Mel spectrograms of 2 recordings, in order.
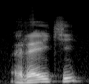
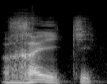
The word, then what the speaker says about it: Reiki: on ne l'entend pas c'est un L c'est Reiki et non pas Reiki la langue tape au palais vous pouvez vous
